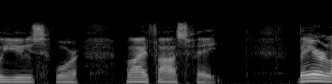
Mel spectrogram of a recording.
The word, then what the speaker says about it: glyphosate: While Bayer is courting Monsanto, Monsanto may see, I'll pronounce this word, glyphosate pulled from European use. That's glyphosate, pulled from European use and availability, following the refusal by the European Union nations to extend its license as a herbicide.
